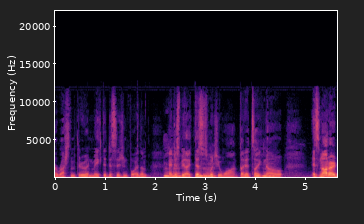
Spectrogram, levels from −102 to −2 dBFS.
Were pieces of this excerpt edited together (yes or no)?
no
